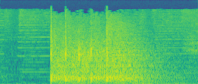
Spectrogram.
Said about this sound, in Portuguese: Oh, lá, desiste. Bater assim à porta vai arrasar o teu esqueleto.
